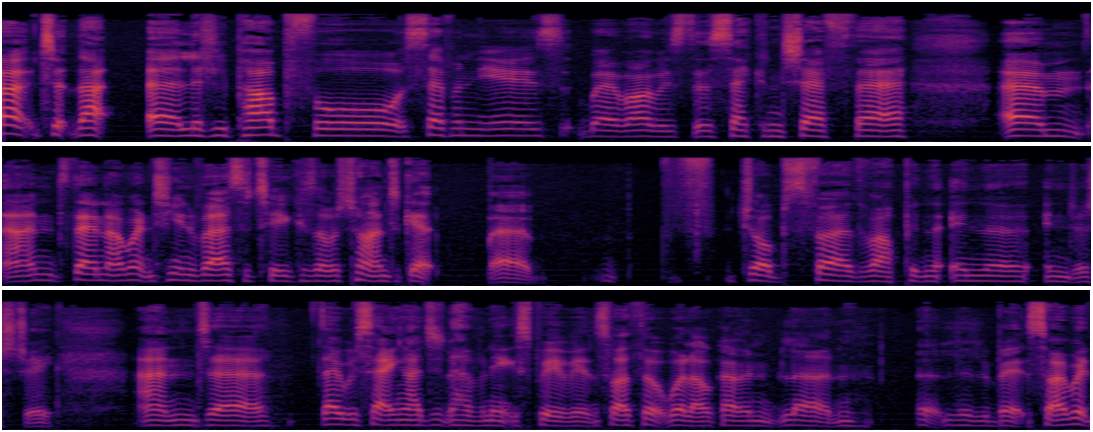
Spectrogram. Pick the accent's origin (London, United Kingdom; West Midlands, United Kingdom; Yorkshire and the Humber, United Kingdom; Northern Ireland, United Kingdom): London, United Kingdom; Brixton; born there; I'm going to go to Brixton. I was born in Brixton.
